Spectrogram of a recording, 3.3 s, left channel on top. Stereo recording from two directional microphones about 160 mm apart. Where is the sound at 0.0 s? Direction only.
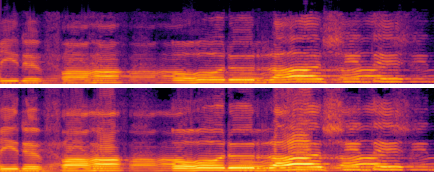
55° right (ahead or behind).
